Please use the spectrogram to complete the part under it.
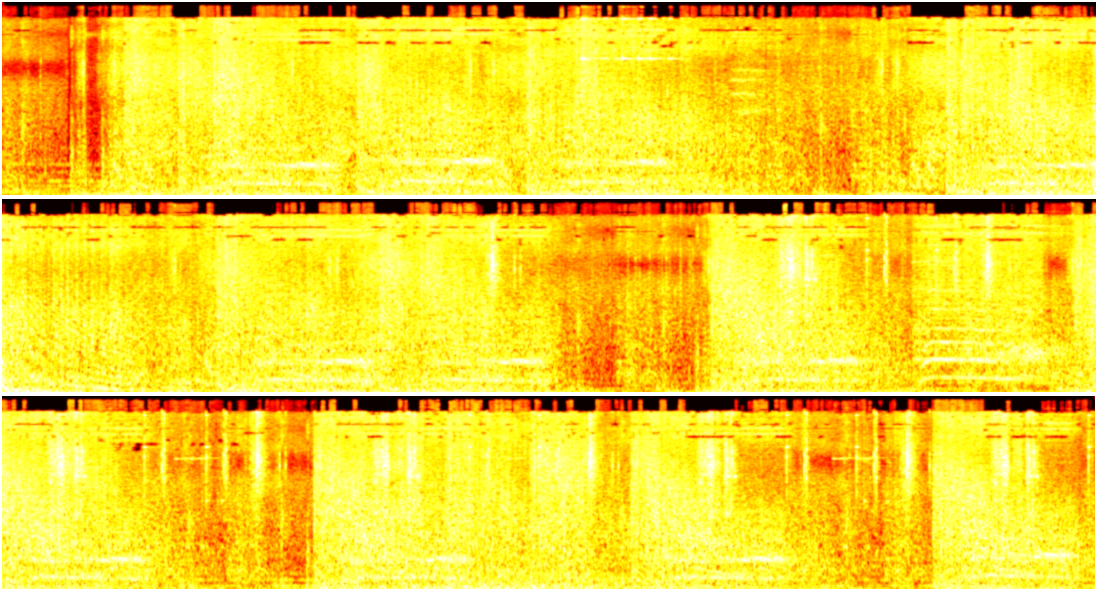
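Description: Rocket launcher explosions in a video game give a steady barrage of booming blasts and rumbling detonations across the whole stretch. A faint voice sits under the noise at times.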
